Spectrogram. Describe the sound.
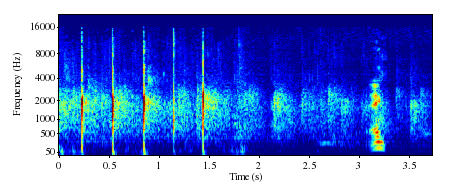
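A short burst of clapping in a church sanctuary, five sharp, evenly spaced claps in a steady rhythm, fading into quiet murmuring and a brief voice afterward.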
